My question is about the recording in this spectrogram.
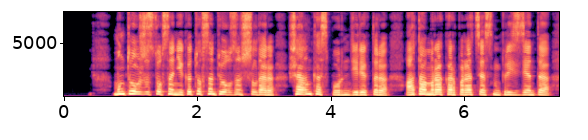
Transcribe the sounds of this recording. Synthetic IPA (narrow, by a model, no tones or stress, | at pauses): məɴt̪ʰo̞ʁəzʒʏzt̪ʰo̞qsɑne̞kʲɪt̪ʰo̞qsɑnt̪ʰo̞ʁəzənʃəʒəlˠd̪ɑɾəʃɑʁəɴkʲʰæsɪ̥poɾənd̪ijɾʲe̞k̚t̪o̞ɾə | ɑt̪ɑməɾɑkʰo̞rpo̞ɾat̪sɨjasənəɴpʰrʲe̞zijd̪ʲe̞nt̪ɪ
